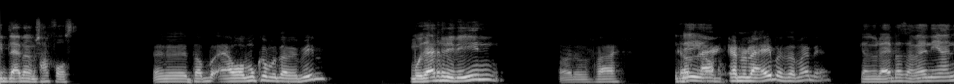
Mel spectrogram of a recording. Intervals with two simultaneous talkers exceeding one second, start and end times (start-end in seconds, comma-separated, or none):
none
